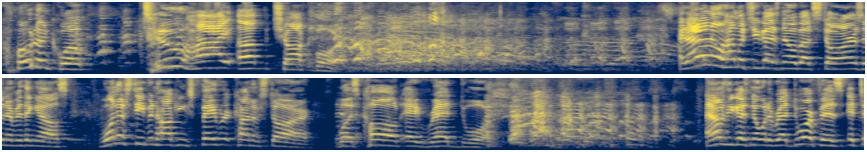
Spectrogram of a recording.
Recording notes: Filmed live at the Hollywood Improv in Los Angeles, CA on January 5th, 2024.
